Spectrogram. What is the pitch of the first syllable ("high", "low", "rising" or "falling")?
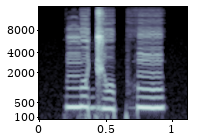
high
